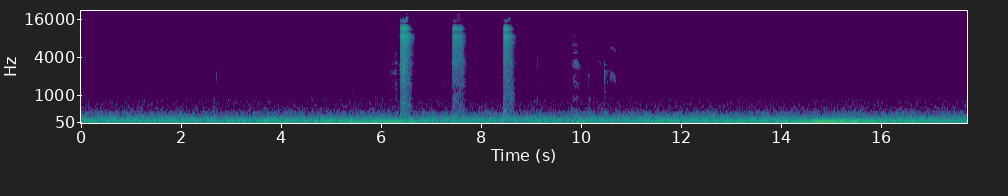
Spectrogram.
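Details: Cat sneezing: three quick, sharp sneezes about a second apart in a quiet room, then a couple of soft snuffles.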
